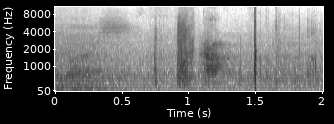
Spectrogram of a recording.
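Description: Cricket bat striking the ball in a cover drive: a single sharp crack about one and a half seconds in, over a steady stadium crowd murmur.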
